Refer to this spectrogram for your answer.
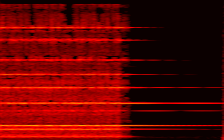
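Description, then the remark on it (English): An old-fashioned telephone bell rings loudly in a single sustained metallic burst, then cuts off and its tones linger briefly before a short thump at the end. “They had to like run to a payphone. Yeah. Done the whole dialing thing.”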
